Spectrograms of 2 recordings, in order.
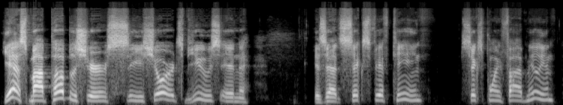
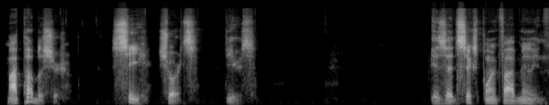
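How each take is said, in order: First: Loud, slow boast of his numbers; proud announcement. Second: Softer, slowing, trailing under his breath; quiet repeat. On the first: Streamer bragging to viewers about his publisher's views, loud and slow. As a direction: proclaim it like big news. Reading channel stats aloud proudly. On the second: Streamer repeating his view count to himself, quiet and trailing. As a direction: mutter it back to yourself. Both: Real, not acted.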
